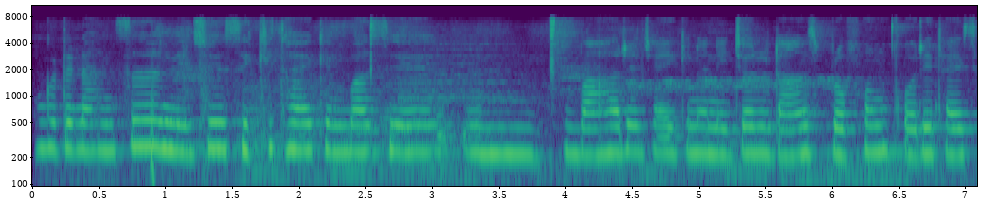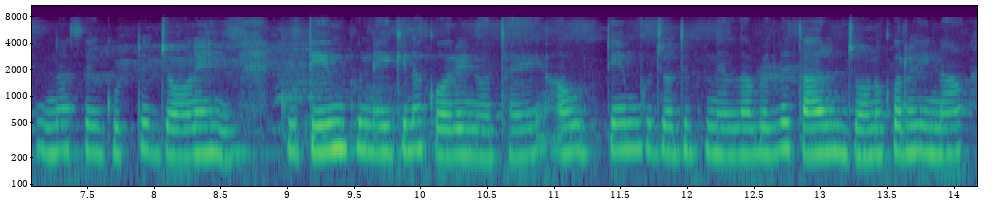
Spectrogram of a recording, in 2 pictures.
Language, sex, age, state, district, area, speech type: Odia, female, 18-30, Odisha, Koraput, urban, spontaneous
